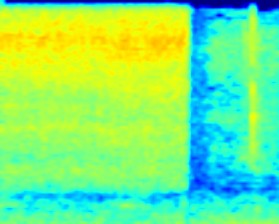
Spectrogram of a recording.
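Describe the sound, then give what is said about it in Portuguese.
Onions and tomatoes sizzle steadily in a hot pan with butter, garlic, chives, coriander and beet leaves, a dense crackling hiss that suddenly softens partway through, then continues more quietly. No one speaks. “Agora acrescentei mais um pouco de verdura, coloquei alho coloquei cebolinha, coentro, folhas de beterraba e vou colocar ainda a cebola, de cebola e tomate. Consegue ouvir o barulho?”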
